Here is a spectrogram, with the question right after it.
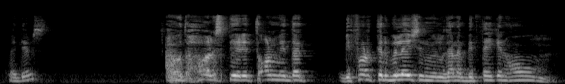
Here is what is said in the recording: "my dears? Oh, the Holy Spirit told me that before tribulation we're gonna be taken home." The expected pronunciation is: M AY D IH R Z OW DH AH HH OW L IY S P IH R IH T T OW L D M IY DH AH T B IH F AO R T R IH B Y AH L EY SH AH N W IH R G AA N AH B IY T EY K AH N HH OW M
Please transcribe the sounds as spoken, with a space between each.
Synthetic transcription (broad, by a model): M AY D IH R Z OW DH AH HH OW L IY S P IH R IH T T OW L D M IY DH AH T B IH F AO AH T R IH B Y AH L EY SH AH N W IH L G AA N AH B IY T EY K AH N HH OW M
